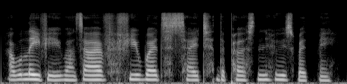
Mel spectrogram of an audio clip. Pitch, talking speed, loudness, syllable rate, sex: 210 Hz, 330 wpm, -18 LUFS, 6.8 syllables/s, female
